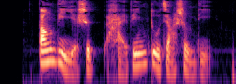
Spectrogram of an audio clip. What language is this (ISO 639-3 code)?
zho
